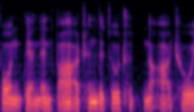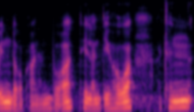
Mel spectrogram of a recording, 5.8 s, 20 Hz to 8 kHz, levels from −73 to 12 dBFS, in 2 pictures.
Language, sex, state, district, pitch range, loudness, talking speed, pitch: Mizo, male, Mizoram, Aizawl, 95-110 Hz, -21 LUFS, 265 wpm, 100 Hz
